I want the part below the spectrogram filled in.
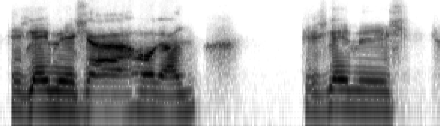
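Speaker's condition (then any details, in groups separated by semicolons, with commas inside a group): Cerebral palsy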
